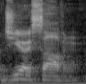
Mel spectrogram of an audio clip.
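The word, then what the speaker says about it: JioSaavn: But so who here has heard of Gio Savin? Okay, cool. Do you know if I pronounced it correctly?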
